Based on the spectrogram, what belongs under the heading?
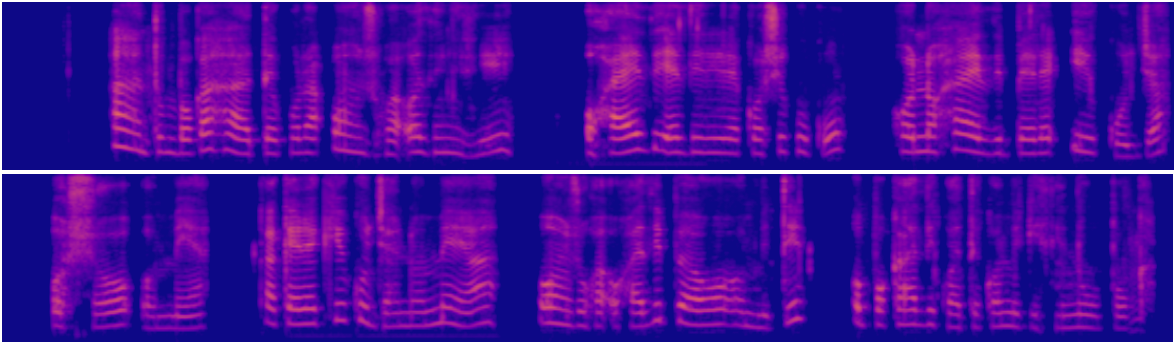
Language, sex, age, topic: Oshiwambo, female, 18-24, agriculture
